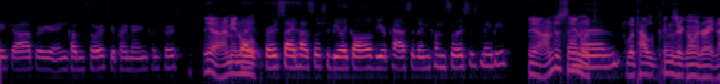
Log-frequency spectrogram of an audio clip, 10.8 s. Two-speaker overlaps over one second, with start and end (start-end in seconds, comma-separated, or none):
none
